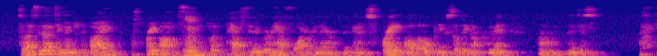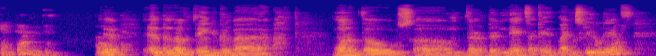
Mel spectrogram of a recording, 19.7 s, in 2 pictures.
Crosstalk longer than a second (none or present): none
